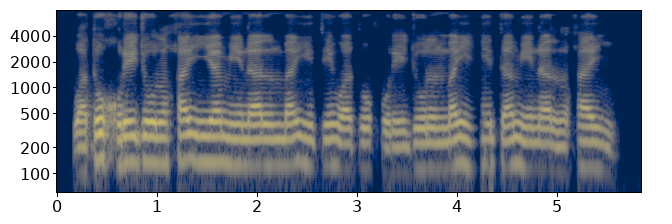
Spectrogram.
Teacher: Untuk Imam Alqisai tasdidnya dihilangkan, tasdidnya dibuang sehingga ee tersisa ya sukun Almaidi ya.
